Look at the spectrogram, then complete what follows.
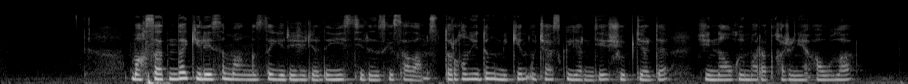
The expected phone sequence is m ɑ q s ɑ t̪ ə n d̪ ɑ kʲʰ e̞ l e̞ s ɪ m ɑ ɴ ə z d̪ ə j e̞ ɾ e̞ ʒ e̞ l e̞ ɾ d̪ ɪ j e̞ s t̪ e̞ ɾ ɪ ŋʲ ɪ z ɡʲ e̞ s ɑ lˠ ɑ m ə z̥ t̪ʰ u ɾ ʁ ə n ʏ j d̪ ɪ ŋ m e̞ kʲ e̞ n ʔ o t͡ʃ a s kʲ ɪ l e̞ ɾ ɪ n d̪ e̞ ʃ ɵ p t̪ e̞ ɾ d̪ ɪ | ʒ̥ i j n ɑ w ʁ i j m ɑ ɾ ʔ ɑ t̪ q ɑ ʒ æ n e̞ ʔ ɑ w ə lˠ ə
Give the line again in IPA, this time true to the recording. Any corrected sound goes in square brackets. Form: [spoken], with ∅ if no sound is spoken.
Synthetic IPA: m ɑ q s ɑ t̪ ə n d̪ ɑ kʲʰ e̞ l e̞ s ɪ m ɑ ɴ ə z d̪ ə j e̞ ɾ e̞ ʒ e̞ l e̞ ɾ d̪ ɪ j e̞ s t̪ e̞ ɾ ɪ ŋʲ ɪ z ɡʲ e̞ s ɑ lˠ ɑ m ə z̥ t̪ʰ [ʊ] ɾ ʁ ə n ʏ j d̪ ɪ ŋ m e̞ kʲ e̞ n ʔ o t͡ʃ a s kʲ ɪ l e̞ ɾ ɪ n d̪ e̞ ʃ ɵ p t̪ e̞ ɾ d̪ ɪ | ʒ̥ i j n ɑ w ʁ i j m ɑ ɾ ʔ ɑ t̪ q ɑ ʒ æ n e̞ ʔ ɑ w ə lˠ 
